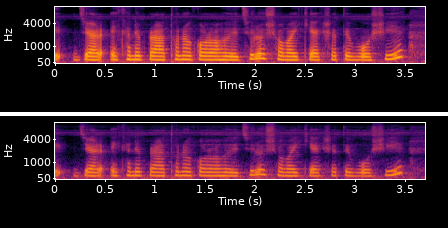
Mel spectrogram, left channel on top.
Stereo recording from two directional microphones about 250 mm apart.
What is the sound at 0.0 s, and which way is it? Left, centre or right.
A woman's voice, centre.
